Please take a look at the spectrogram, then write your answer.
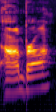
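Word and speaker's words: Embarras: Or, like, you know how people, you know, like in Kentucky, there's the Ombra River, which is spelled exactly like embarrass. But the people pronounce it Ombra.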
